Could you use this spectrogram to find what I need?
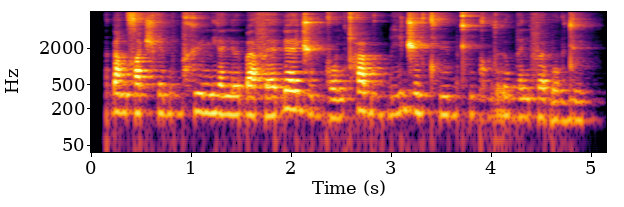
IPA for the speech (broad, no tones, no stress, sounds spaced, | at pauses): ɠ a n sˤ ə t͡ʃʰ e b o b x y n j ɛ n ø ɓ a f ɛ ɠ ɛ d͡ʒ u b ɡ o n qʰ y b ə ɡ ɓ i d͡ʒ ø j tʰ y b kʰ i ɡ ɔ ɡ r u b ɛ n f œ ɓ o ɡ d y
